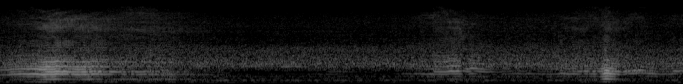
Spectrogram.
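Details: Buzzing of bees around their hives, a continuous layered drone that grows louder as one insect passes near the start, then settles into a steady hum with two quieter passes later.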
